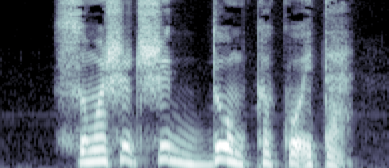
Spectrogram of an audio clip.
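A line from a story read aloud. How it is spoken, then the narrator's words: Muttered. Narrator (Russian): буркнул Андреас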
